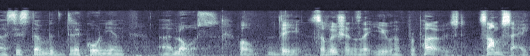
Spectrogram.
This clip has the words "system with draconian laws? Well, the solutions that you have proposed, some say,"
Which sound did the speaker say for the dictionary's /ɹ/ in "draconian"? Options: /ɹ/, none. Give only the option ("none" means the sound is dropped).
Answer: /ɹ/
